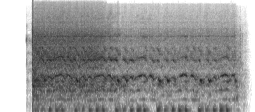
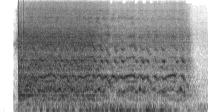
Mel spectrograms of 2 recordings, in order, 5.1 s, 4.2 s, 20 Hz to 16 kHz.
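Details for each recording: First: Old project car being revived after 40 years, cranking on the starter with cleaned, anti-seized plugs and no coil connected: steady cranking at about 3.5 beats per second. Compression sounds even, including the previously suspect number three cylinder. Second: Engine sitting 40 years, coil just hooked up, points not cleaned, carburetor likely dry; about three and a half seconds of uneven starter churning with no firing pulses, then silence; cranks but no spark, won't start.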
